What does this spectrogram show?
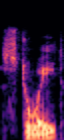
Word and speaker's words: Stuyt: Yes, that's how you pronounce it, like state, Stuyt.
